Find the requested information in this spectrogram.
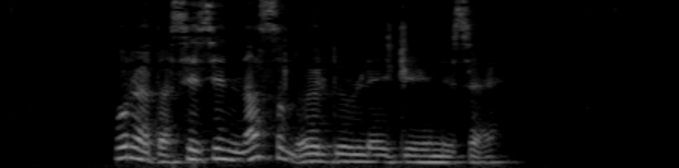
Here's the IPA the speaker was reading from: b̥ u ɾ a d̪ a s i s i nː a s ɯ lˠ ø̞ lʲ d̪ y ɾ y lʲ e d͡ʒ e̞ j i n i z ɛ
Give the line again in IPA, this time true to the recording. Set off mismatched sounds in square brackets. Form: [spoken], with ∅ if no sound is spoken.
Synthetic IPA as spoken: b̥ u ɾ a d̪ a s i [z] i nː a s ɯ lˠ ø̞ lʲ d̪ y ɾ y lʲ e d͡ʒ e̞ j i n i z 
